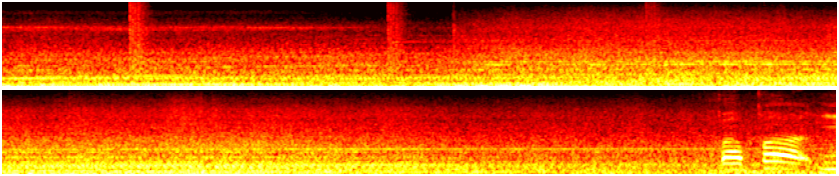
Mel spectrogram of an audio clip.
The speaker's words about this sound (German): Das Boot legt an und Papa hilft Lukas einzusteigen. Ab geht die Fahrt.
